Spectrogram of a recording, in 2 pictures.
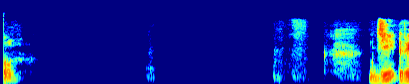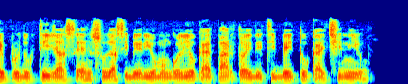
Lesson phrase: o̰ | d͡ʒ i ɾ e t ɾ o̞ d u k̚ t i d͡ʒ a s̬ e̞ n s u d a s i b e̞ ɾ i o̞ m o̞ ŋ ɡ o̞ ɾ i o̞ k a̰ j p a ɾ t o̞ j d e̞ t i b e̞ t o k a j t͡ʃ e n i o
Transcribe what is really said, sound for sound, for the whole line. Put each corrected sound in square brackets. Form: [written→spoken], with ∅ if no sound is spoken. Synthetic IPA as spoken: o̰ | d͡ʒ i ɾ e [t→p] ɾ o̞ d u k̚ t i d͡ʒ a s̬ e̞ n s u d a s i b e̞ ɾ i o̞ m o̞ ŋ ɡ o̞ [ɾ→l] i o̞ k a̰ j p a ɾ t o̞ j d e̞ t i b e̞ t o k a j t͡ʃ [e→i] n i o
